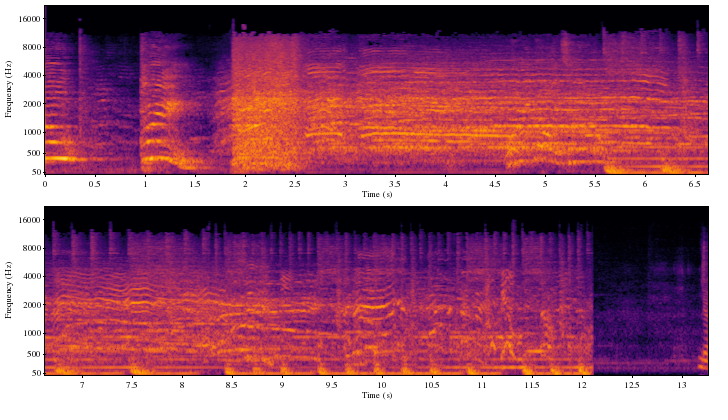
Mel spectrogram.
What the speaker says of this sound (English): I need all y'all to scream to the top of your lungs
